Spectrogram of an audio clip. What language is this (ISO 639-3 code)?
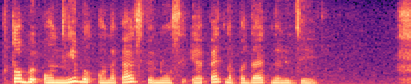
rus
